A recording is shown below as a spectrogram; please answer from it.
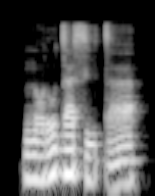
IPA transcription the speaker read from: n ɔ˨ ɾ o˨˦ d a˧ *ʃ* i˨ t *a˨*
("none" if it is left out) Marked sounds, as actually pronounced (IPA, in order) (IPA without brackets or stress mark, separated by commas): s, a˨˦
